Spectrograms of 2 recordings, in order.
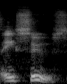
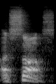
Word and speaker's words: Asus: cool there's custom Asus that's how you say it's Asus it's not a sauce it's not among us customizable RGB Lighting on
